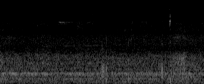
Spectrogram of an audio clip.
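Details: Honey bee swarm being caught from a tree branch during beekeeping; continuous droning buzz with a low hum band and small passing whines of individual bees over the mass.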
